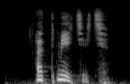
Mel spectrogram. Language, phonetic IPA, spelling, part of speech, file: Russian, [ɐtˈmʲetʲɪtʲ], отметить, verb, Ru-отметить.ogg
- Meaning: 1. to mark 2. to note 3. to mark off, to make a note (of) 4. to mention, to point to, to record 5. to celebrate, to mark by celebration, to commemorate, to observe (anniversary, ceremony)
